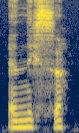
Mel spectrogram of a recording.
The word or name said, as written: en nisse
